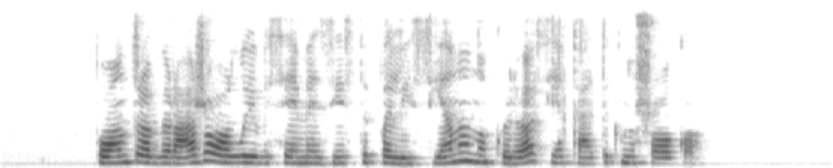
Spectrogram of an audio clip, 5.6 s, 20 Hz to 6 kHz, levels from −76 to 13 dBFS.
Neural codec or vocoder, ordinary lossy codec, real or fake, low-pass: none; Opus, 64 kbps; real; 5.4 kHz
